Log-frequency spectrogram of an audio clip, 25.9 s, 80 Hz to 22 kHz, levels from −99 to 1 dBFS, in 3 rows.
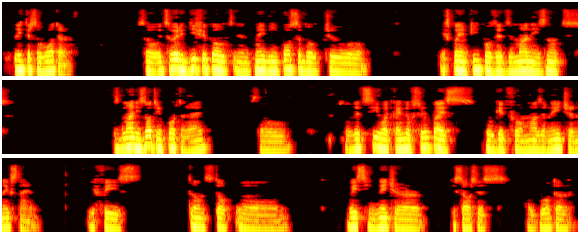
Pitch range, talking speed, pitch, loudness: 110-135 Hz, 115 wpm, 120 Hz, -23 LUFS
